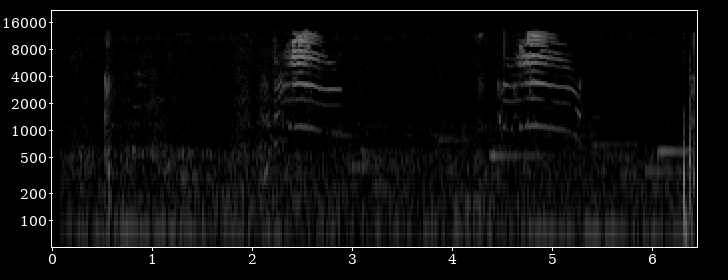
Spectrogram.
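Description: A Persian cat kitten gives two rising-falling meows over a low indoor hum.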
